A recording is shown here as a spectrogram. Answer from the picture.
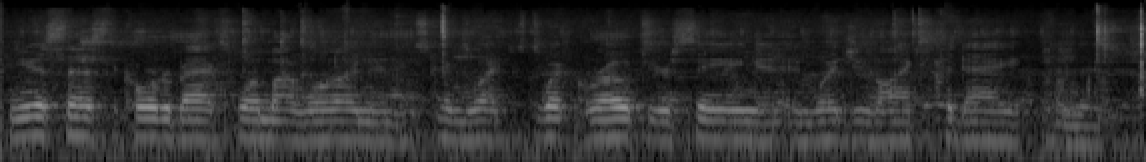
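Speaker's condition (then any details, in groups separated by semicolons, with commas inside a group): No condition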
